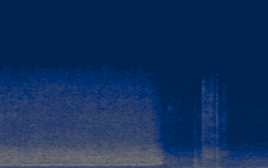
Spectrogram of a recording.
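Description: Smoke hisses and roars out of a car.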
